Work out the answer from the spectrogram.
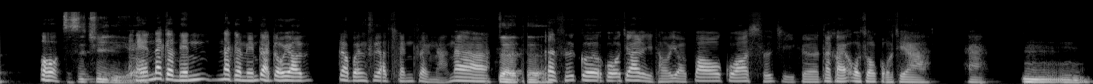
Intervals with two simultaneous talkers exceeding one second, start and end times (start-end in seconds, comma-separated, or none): none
